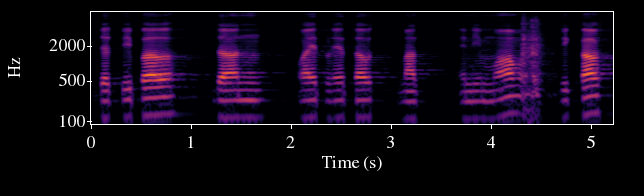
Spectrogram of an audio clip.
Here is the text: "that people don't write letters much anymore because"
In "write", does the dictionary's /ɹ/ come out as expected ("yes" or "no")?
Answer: no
